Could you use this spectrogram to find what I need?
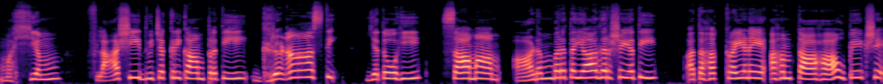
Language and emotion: Sanskrit, disgusted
